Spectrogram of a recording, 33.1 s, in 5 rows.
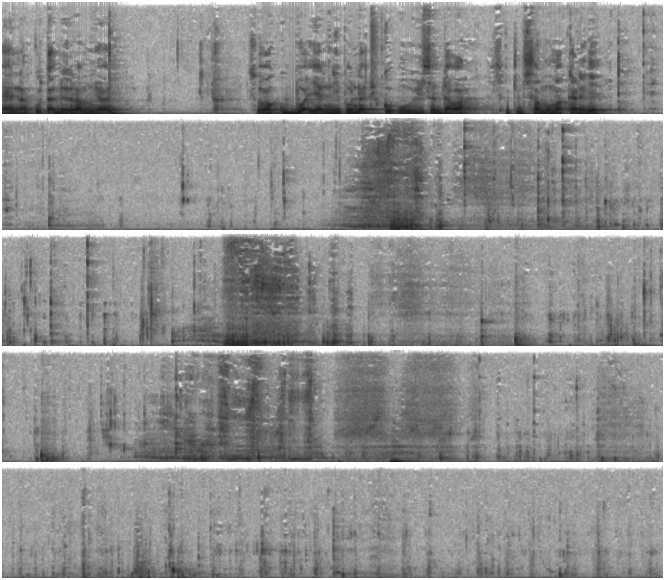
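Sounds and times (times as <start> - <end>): close chewing wet mouth clicks: 7.8 - 9.8, 11.2 - 15.2, 18.0 - 21.3.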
